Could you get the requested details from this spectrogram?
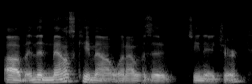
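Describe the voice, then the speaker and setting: His voice sits low as this man, fiftyish and Hungarian by native tongue, guides an online panel via video call. He shares anecdotes in an easy, deliberate way.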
